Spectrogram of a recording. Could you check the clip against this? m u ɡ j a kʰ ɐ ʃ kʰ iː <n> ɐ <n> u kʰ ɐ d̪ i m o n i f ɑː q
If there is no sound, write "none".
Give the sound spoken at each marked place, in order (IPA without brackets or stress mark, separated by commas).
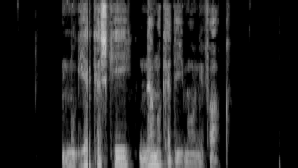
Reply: n, m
